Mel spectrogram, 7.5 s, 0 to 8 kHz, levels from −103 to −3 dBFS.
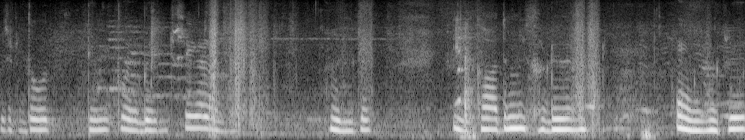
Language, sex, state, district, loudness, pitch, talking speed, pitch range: Rajasthani, female, Rajasthan, Churu, -17 LUFS, 220 Hz, 110 wpm, 205-235 Hz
